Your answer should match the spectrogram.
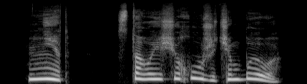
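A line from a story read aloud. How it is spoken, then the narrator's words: Frightened. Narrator (Russian): сказала она, испуганно взглянув на него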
